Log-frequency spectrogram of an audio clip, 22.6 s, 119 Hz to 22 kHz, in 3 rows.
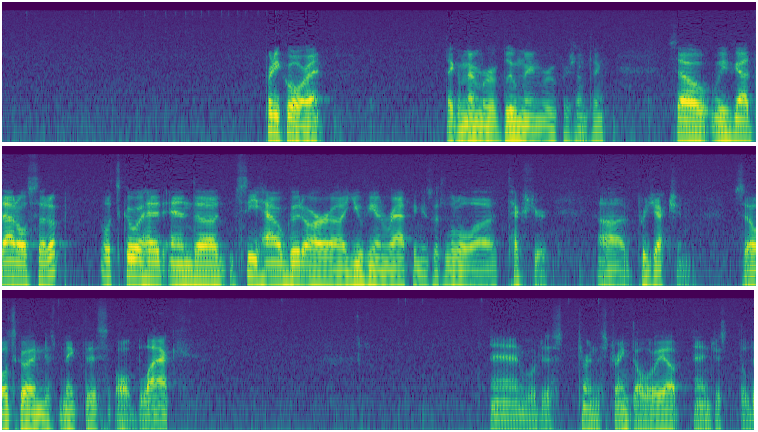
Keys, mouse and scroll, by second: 3.6-4.7 middle drag, 5.2-13.3 middle drag, 15.7-18.7 drag, 18.7 f.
